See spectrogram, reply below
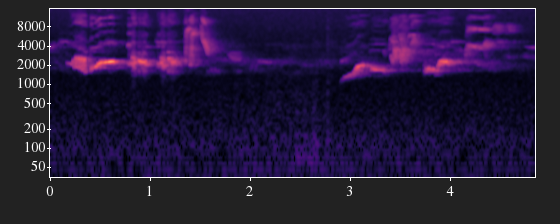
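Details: A common blackbird, recorded in Świnoujście, Poland, on 25 September 2022, sings two unhurried phrases, each a mellow fluted warble breaking into a thin, squeaky twitter at the end, with a short pause between.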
